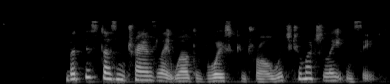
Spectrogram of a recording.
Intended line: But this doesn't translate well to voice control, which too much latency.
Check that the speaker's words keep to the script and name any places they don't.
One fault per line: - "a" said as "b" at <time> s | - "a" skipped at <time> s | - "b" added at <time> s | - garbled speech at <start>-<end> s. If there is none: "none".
none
